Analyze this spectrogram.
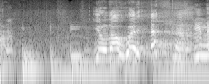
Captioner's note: laughing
